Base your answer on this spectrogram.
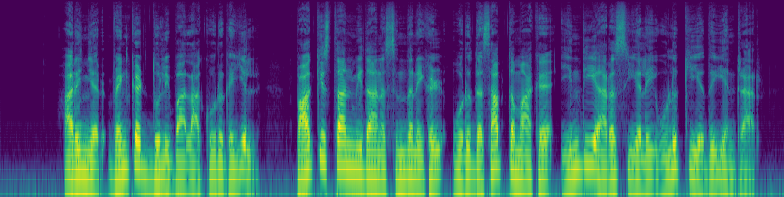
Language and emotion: Tamil, neutral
